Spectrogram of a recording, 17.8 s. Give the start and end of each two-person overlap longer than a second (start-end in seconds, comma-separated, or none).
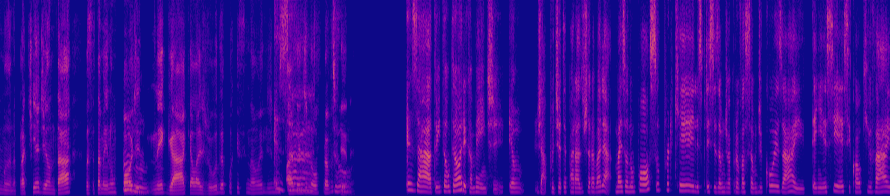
5.5-6.8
